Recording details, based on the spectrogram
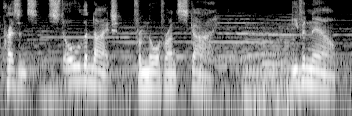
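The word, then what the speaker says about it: Norvrandt: what is the pronunciation noront with a t with a T you actually say the T it's not silent no rant Rembrant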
